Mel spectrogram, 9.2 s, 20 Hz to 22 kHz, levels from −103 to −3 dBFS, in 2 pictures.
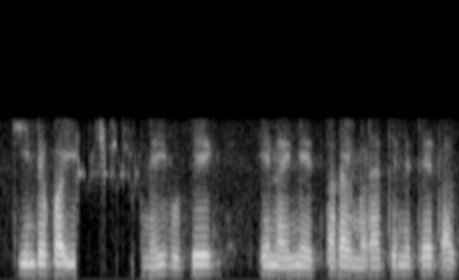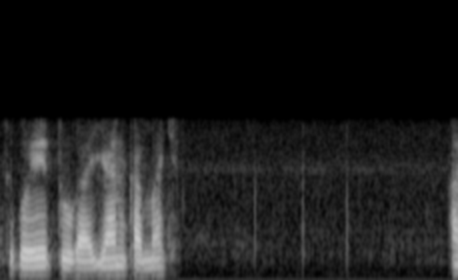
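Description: From 0.76 to 1.51 s, a codec payload misread turns the speech into garbled noise and warble. Octet-aligned AMR frames are read as bandwidth-efficient, scrambling every field. Normal speech returns with "neibu bek en ainet".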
